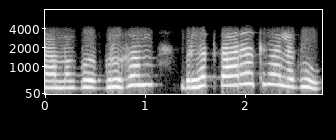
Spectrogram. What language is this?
Sanskrit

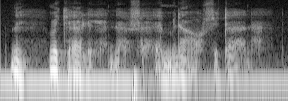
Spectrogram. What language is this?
Finnish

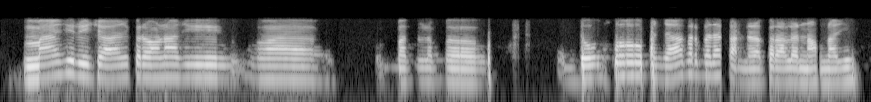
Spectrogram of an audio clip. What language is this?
Punjabi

